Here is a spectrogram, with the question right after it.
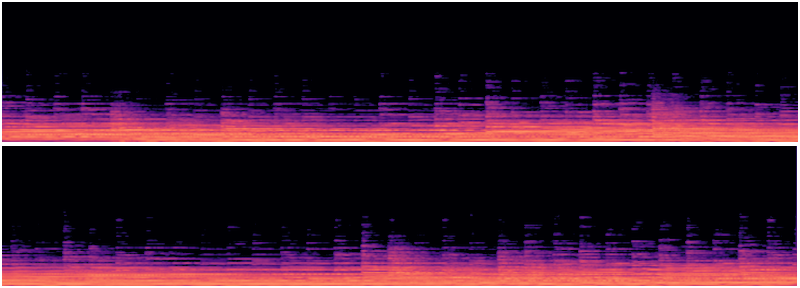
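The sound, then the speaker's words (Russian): Church bells ring together in a rich, layered peal, their overlapping tones sustaining and swelling with fresh strikes every few seconds, loud with no voices. “Храни, Господь, и спаси, колокольный звон на Руси и святую веру в груди.”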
